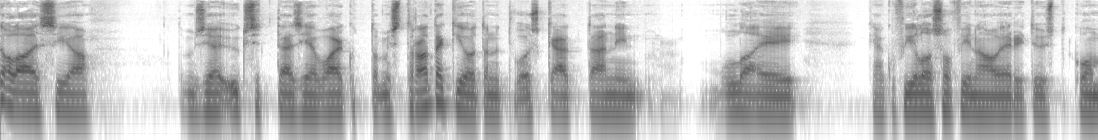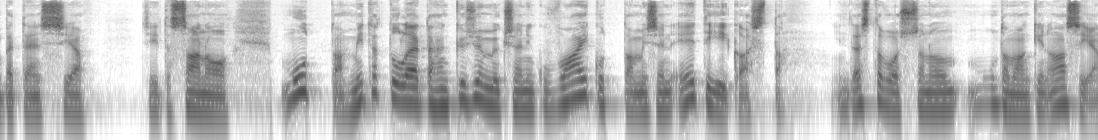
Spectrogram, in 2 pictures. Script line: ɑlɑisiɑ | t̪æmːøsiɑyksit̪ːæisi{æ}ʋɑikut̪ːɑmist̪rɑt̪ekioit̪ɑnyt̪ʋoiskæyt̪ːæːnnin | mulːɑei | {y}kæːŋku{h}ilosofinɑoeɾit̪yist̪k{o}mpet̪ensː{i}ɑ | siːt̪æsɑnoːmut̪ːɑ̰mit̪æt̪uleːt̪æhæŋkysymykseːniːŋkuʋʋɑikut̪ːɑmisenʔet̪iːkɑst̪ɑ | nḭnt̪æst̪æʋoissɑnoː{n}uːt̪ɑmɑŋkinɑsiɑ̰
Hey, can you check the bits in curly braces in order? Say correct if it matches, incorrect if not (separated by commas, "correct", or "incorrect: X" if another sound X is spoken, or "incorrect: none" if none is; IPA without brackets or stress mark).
correct, incorrect: i, incorrect: f, correct, correct, incorrect: m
